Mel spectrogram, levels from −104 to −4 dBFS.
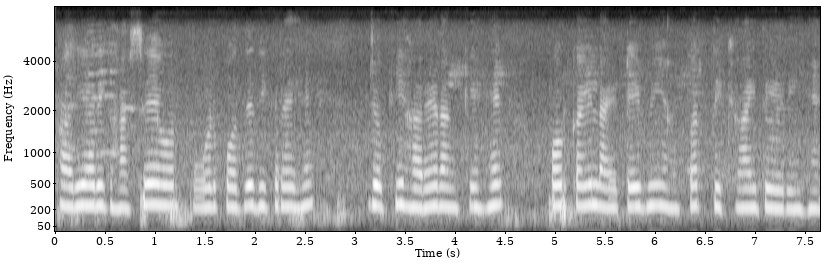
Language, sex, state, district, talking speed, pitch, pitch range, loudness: Hindi, female, Maharashtra, Aurangabad, 180 wpm, 230 Hz, 220-240 Hz, -17 LUFS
